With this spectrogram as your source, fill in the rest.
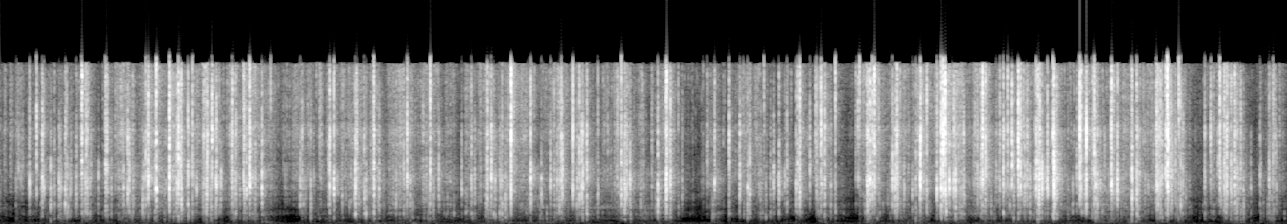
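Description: A small solid soap bar wrapped in crinkly clear plastic is squeezed and scratched by fingertips and long nails. Dense, bright crinkling comes in rapid bursts with brief pauses, staying almost entirely in the high range with no low end. The wrap gives sharp crackles that die away almost instantly.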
